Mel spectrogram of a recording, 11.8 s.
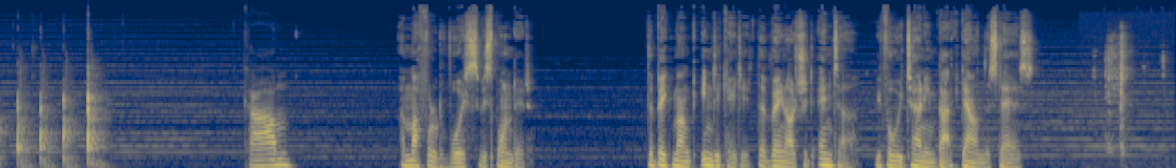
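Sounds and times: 
monk knocking on a door: 0:00.0 - 0:01.2
speech: 0:02.5 - 0:03.0, 0:04.0 - 0:05.4, 0:06.5 - 0:10.4.

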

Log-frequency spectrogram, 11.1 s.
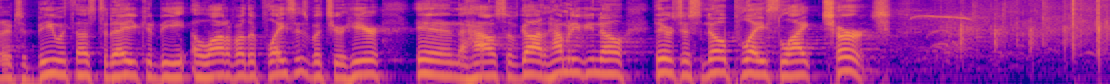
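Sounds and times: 
speech: 0:00.0 - 0:09.0
audience clapping: 0:09.1 - 0:11.0.

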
